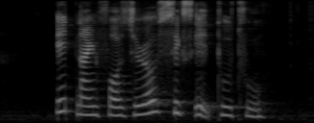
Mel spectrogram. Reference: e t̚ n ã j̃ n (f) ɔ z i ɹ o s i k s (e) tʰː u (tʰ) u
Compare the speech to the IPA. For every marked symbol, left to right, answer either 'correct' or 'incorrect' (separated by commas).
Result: correct, correct, correct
